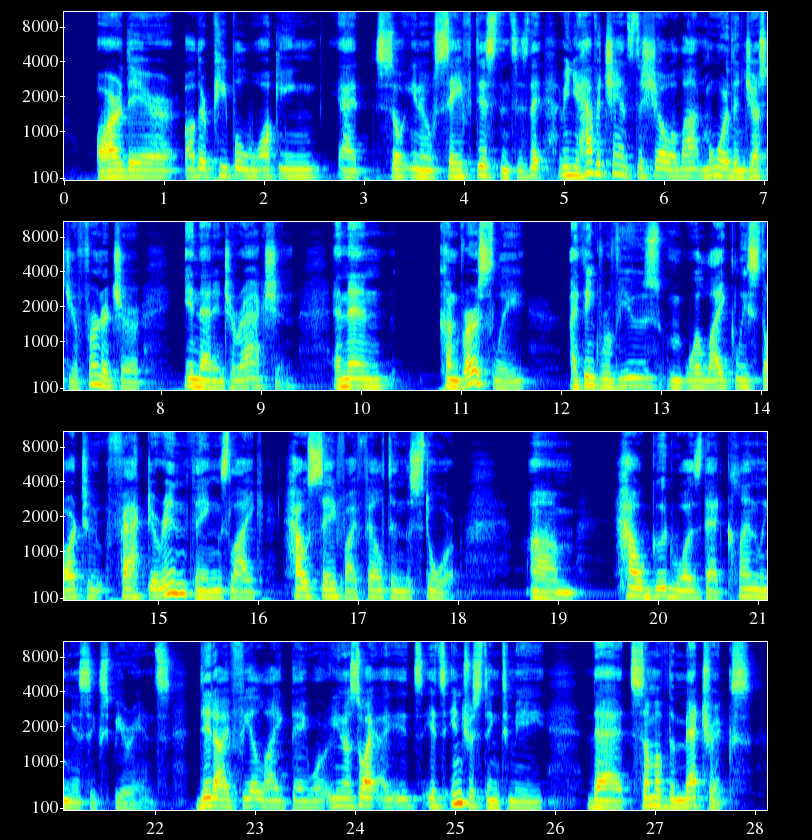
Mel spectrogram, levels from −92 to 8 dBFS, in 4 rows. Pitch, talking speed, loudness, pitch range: 135 Hz, 165 wpm, -30 LUFS, 125-145 Hz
